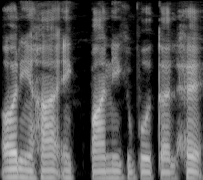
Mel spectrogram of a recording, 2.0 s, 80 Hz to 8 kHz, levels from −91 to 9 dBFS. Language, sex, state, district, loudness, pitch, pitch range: Hindi, male, Jharkhand, Sahebganj, -20 LUFS, 115 Hz, 110-120 Hz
